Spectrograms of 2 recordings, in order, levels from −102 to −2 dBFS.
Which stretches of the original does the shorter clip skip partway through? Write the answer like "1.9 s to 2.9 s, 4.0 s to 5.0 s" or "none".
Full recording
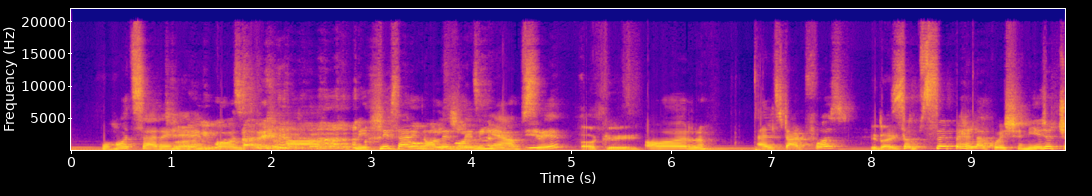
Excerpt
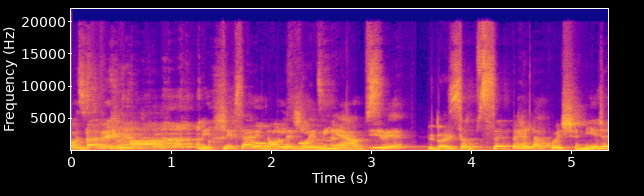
5.0 s to 7.8 s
